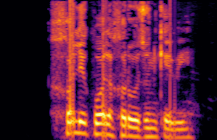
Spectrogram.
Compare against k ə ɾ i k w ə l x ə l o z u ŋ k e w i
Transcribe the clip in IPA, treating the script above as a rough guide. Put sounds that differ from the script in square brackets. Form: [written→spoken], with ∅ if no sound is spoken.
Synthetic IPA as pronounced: [k→x] ə [ɾ→l] i k w [ə→ɑ] l x ə [l→ɾ] o z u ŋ k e w i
